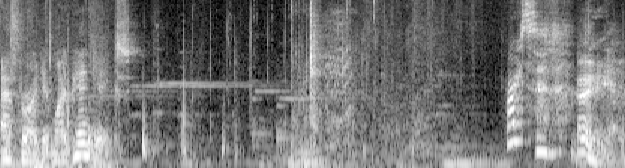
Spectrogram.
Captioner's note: footsteps, door opening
